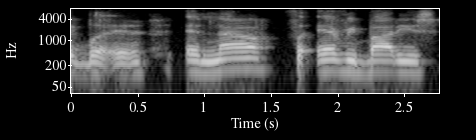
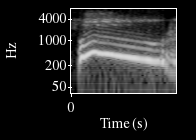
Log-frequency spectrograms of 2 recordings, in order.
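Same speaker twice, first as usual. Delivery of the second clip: excited whoop; 5 dB louder than usual. Real, not acted. Host hypes the show intro.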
